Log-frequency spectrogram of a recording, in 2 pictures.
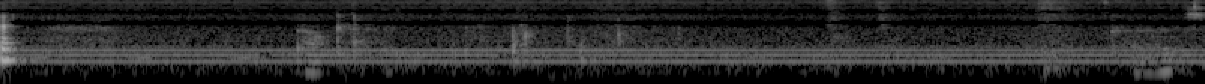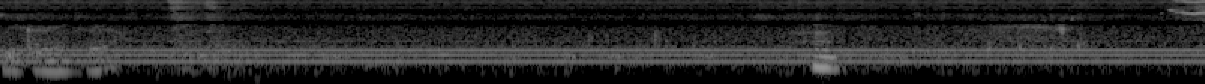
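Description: Near silence: room tone with a steady low electrical hum.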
